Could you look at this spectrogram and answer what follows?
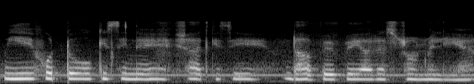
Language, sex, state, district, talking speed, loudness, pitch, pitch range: Hindi, female, Himachal Pradesh, Shimla, 165 wpm, -17 LUFS, 240 Hz, 230-255 Hz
